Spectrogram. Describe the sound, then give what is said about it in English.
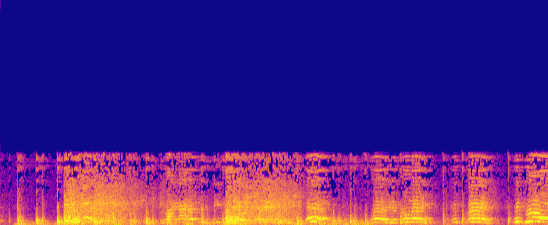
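A voice machine in a basement is smashed with a crowbar in two loud bursts of crashing, clattering blows, followed by agitated voices calling out. “I'll smash you like I smashed this machine.”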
